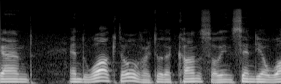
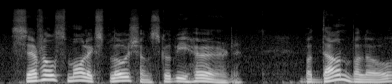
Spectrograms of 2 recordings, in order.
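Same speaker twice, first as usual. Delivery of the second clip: usual speaking voice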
